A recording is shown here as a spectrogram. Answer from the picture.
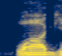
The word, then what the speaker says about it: Wagyu: So it's pronounced Wagyu. – Wagyu. – Wagyu is how you pronounce it in Japan.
